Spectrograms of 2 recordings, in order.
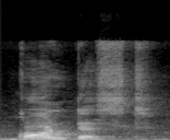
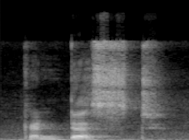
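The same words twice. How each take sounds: First: Contest with a high CON; CONtest, open stressed first syllable; noun stress. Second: Contest with the stress on -TEST; conTEST, reduced first syllable; verb stress. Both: Shown as a demonstration. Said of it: "difference between the pronunciation of the noun and the verb".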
